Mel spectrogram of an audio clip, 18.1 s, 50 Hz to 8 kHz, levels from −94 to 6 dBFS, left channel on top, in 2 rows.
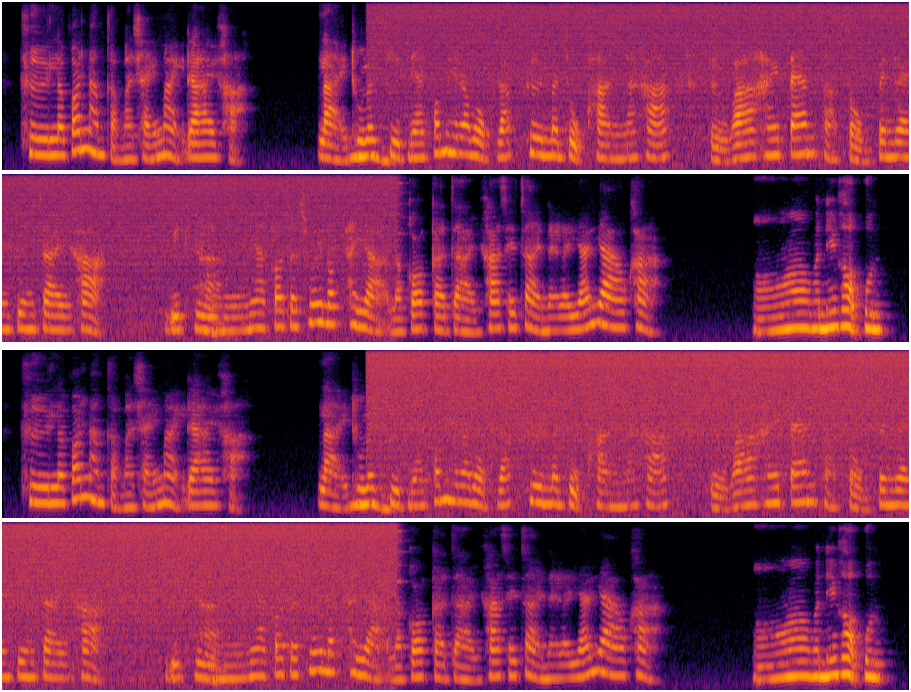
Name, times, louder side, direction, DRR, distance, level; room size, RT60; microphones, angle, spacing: voice 1, 0.2-2.4 3.2-10.1 10.7-15.6, left 2 dB, 65° left, 1.4 m, -23 dB
voice 2, 3.5-3.9 11.0-11.3 16.6-17.9, left 1 dB, 10° left, 1.5 m, -19 dB
sound 1, 3.6-13.1, right 8 dB, 35° right, 1.3 m, -25 dB
9.6 x 4.4 x 4.9 m
head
